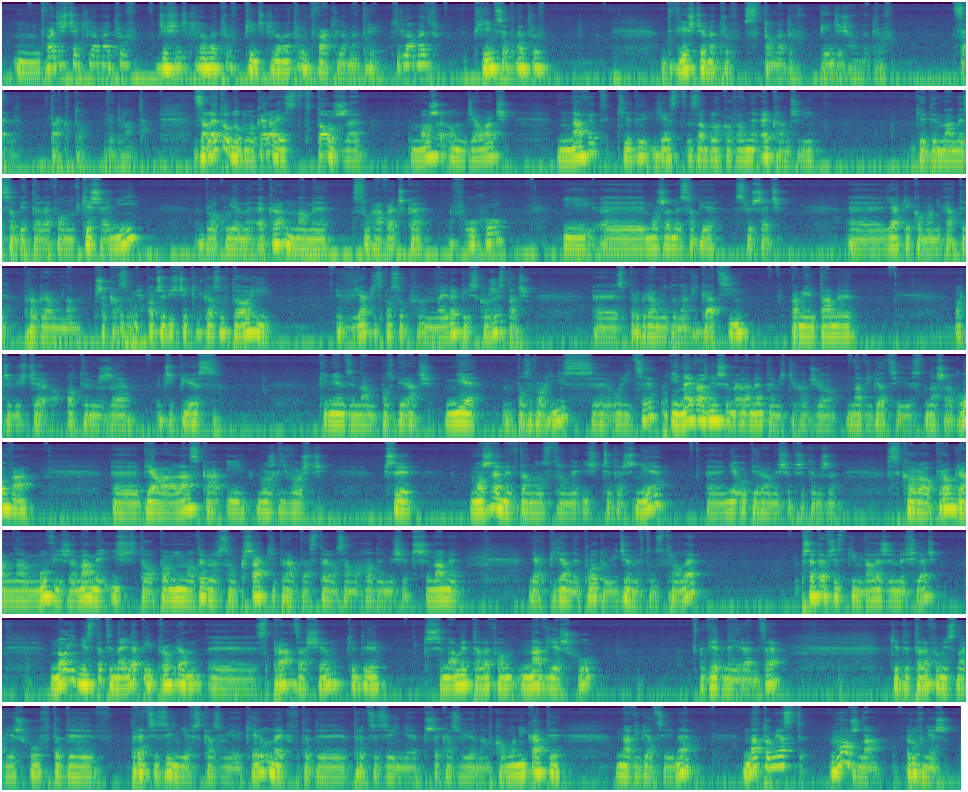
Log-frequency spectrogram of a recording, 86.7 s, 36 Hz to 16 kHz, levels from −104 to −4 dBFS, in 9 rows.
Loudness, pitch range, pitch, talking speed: -24 LUFS, 95-120 Hz, 105 Hz, 120 wpm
